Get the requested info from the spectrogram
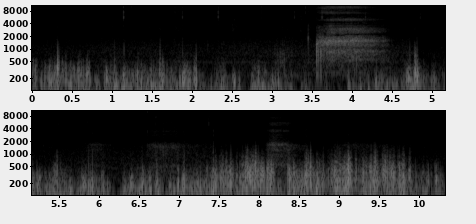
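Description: A hiker's footsteps and scuffing on rocky trail with handling rumble on the phone's microphone, and a couple of heavy breaths, about four and eight seconds in, from the climb.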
